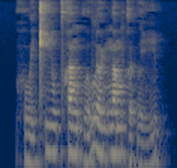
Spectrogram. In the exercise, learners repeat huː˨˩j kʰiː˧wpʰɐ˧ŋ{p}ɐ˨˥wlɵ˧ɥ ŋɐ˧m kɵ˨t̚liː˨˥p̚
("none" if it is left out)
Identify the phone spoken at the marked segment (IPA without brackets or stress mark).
kʷ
